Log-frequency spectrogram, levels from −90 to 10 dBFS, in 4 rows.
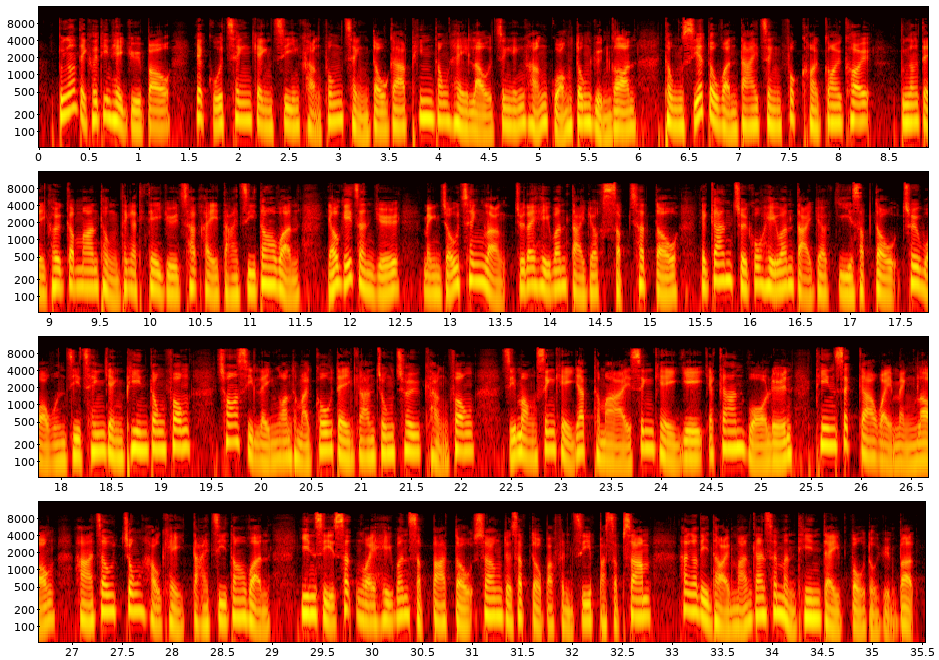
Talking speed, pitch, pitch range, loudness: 285 characters per minute, 130 Hz, 115-155 Hz, -25 LUFS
